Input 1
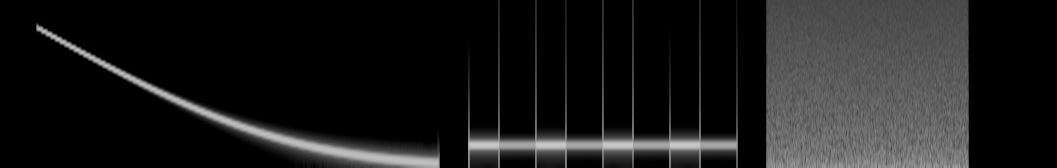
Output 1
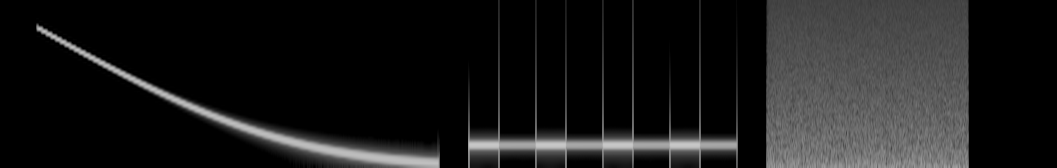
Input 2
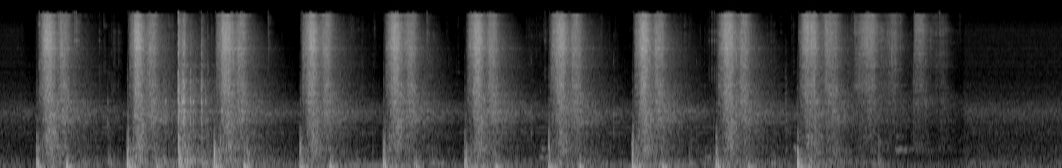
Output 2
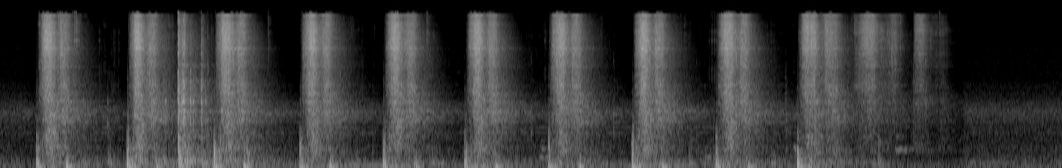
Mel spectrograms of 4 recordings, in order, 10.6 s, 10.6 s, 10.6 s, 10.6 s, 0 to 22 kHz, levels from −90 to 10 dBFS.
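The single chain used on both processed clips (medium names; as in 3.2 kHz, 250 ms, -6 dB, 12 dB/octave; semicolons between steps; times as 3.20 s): tape noise reduction on one side only decoder only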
